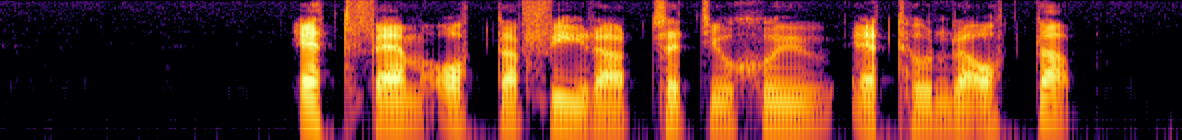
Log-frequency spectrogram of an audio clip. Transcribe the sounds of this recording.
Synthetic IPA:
ɛt̪fɛmːɔt̪ːafyːɾat̪ʰɾɛt̪ːɪʊɧʉ̟ːɛt̪hɵnd̪ɾaɔt̪ːa

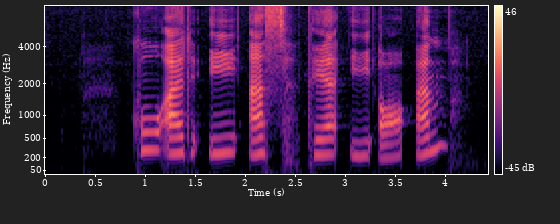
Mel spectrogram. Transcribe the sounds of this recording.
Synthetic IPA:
kʰoːʔæɾiːʔɛst̪ʰeːiːʔɑːʔɛn

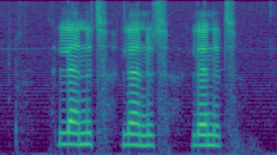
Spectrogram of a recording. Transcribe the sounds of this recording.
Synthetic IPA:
lænət̪lænət̪ | lænət̪

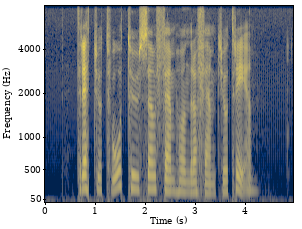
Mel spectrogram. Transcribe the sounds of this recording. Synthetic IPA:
t̪ʰɾɛt̪ʰːɪʊt̪ʰvoːt̪ʰʉ̟ːsənfɛmɦɵnd̪ɾafɛmt̪ʰɪʊt̪ʰɾḛː

